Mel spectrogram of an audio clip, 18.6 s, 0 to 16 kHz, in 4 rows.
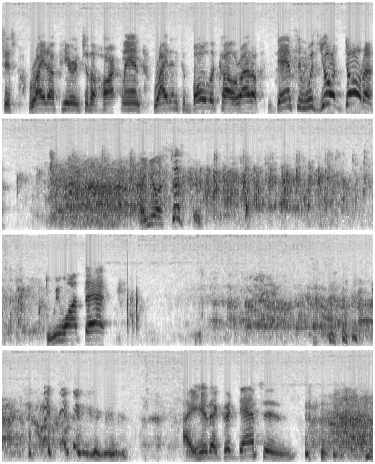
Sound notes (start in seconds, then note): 8.2 applause; 11.7 laughter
